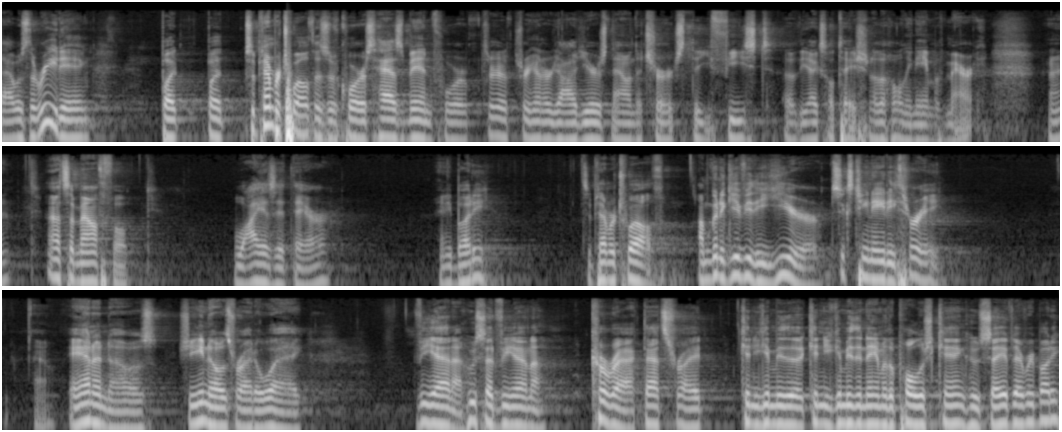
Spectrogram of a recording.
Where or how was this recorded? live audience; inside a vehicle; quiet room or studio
live audience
